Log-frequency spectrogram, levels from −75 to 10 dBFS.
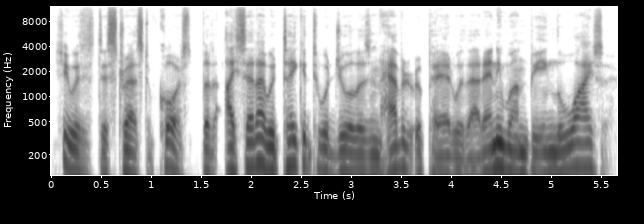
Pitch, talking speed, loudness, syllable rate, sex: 110 Hz, 265 wpm, -18 LUFS, 6.7 syllables/s, male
